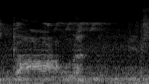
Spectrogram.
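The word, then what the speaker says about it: Bâle: Now, some of you might know of Basel as Baal. But don't worry, both the same place. Baal is the French pronunciation and Basel the German.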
